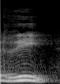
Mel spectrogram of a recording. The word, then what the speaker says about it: ऋ: ज्यादा गलती होती है इसे बच्चे ऋषि बोलते हैं लेकिन यह ऋषि नहीं है यह उच्चारण जो है इस स्वर का है री और ऋ से जो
